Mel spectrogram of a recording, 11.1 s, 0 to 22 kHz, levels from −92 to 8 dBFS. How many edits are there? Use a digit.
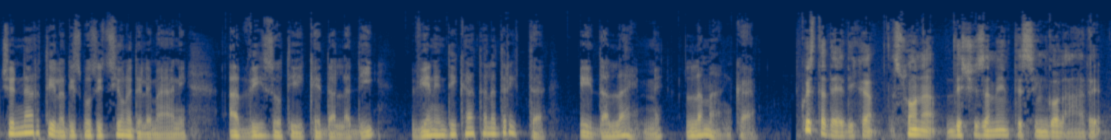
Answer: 1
